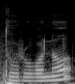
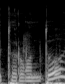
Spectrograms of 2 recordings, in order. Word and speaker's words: Toronto: на острів toron Islands я виявляється правильно вимовляти тороно а не Торонто я це дізналась коли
